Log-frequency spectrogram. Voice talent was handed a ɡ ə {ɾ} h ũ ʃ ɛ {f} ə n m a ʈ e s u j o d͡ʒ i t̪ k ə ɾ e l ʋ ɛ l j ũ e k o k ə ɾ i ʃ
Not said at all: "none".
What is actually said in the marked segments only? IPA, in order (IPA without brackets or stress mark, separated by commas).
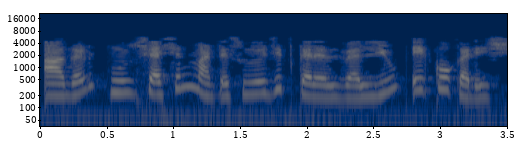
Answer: ɭ, ʃ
